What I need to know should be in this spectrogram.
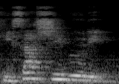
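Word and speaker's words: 久しぶり: the pronunciation first so hisashiburi so the first he it says hi but we pronounce he as in he's the man the he and sashi as in sashimi's sashi do you know what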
